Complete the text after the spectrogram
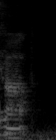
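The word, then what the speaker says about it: Kape: Manuel, I think he said Cop. Manuel Cop. It's spelled Cape. – Cape. Oh, yeah, but I did. – I think it's pronounced Cop. A lot of the people say it differently.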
